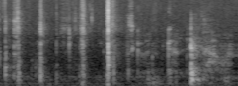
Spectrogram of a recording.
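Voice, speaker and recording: A man softly whispering an informal, unhurried ASMR unboxing in a breathy voice. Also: very noisy. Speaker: ASMR video creator. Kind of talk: ASMR unboxing, softly narrated show-and-tell.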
